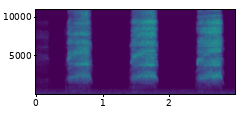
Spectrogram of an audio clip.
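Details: Three loud, evenly spaced hissing screeches, each about a third of a second, roughly one per second, from wild barn owl fledglings among four returned to their nest box; faint low hum behind.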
